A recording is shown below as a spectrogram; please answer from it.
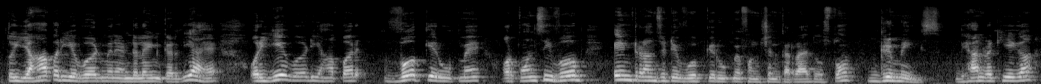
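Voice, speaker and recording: Man, english teacher, vocabulary lesson, slow repeated pronunciation drills, mellow tone. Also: fairly high pitch. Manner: addresses viewers as friends, asks "clear?".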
